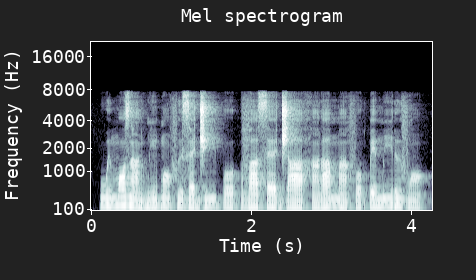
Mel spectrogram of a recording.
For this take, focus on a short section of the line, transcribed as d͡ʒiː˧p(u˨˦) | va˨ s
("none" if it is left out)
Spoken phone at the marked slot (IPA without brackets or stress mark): o˨˦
